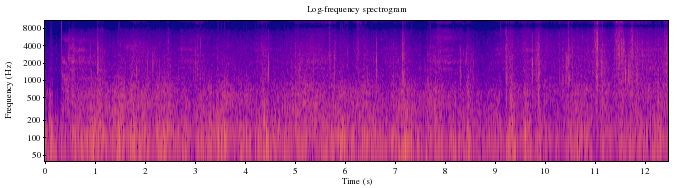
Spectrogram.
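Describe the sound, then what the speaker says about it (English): Strong cold wind gusts across a desert ridge in Death Valley, buffeting the microphone with continuous loud rumbling and no voices. "Really cold and windy climbing this ridge"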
